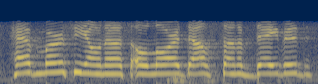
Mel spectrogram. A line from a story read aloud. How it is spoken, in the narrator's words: they cried the more, saying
